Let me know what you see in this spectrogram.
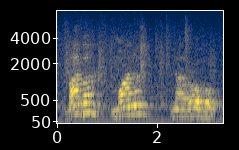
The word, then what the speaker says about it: Baba Mwana Na Roho: And the music distorts the Swahili pronunciation a little bit, but people don't seem to be uncomfortable with that. So we sing it a little differently than we would pronounce it.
